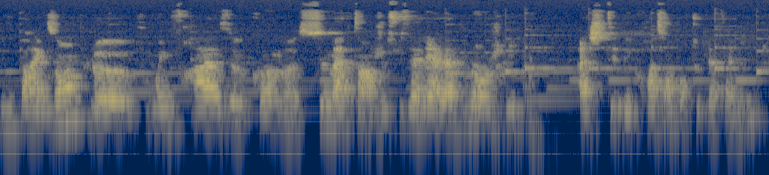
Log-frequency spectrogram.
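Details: Adult woman; typical speaker (clinician).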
